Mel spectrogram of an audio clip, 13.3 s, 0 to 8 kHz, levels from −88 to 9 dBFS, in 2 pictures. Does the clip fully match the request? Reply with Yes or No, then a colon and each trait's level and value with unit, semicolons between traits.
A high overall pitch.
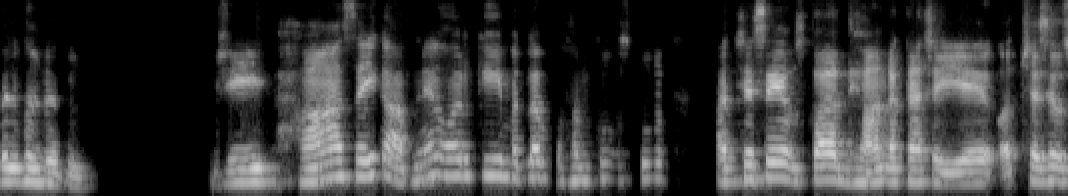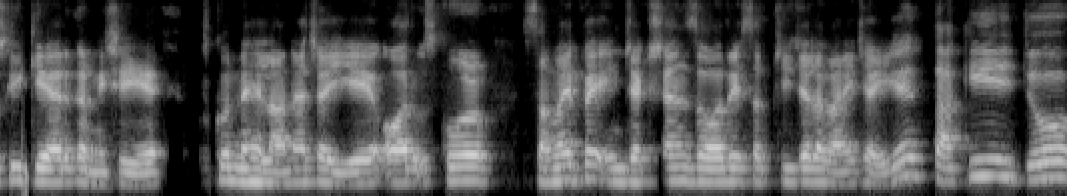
No: medium, 155 Hz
